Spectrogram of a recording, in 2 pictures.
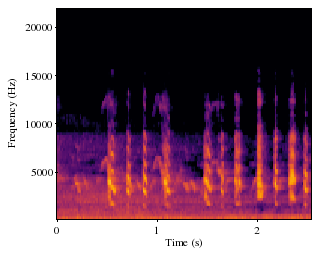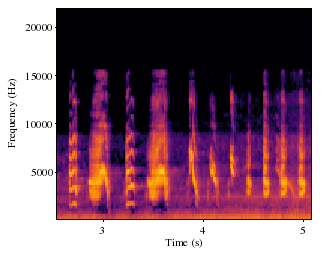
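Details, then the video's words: Long-tailed shrike, tail spread, giving quick rasping chirps at roughly two per second, some longer buzzy notes around the middle, over a low background hum. "BURUNG CENDET BUNYI BUKA EKOR"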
